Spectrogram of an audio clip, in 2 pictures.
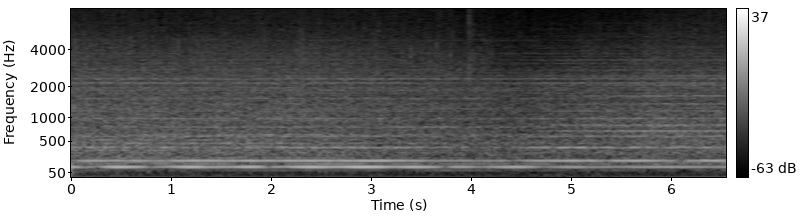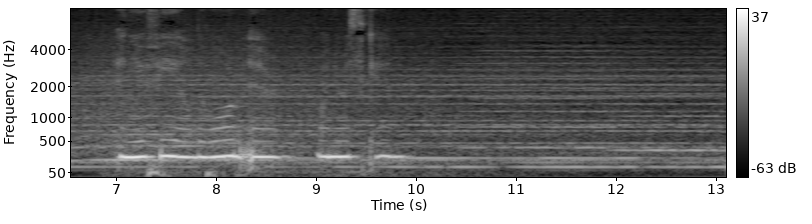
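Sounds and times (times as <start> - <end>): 
ocean waves: 0.0 - 13.0
steady low humming drone: 0.0 - 13.0
speech: 7.4 - 8.4.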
